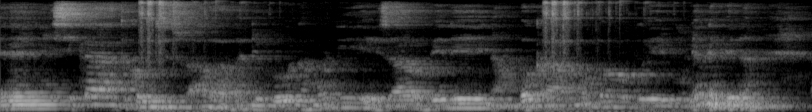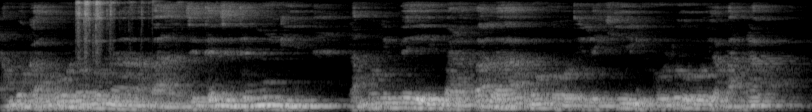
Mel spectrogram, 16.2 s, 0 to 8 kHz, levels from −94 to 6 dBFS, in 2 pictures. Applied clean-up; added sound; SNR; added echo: none; Tambourine; 10 dB; reverberation time 1.1 s.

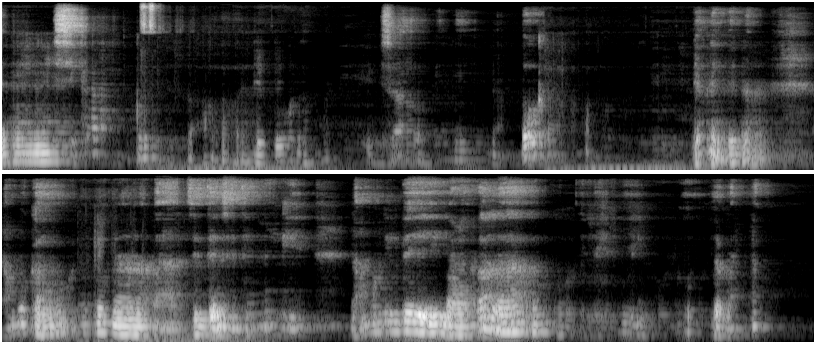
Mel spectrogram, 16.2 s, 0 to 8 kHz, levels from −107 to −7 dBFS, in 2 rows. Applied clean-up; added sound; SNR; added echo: neural mask model DeepFilterNet 3.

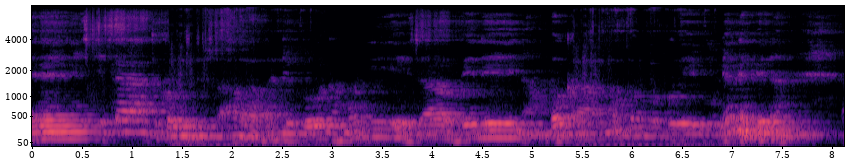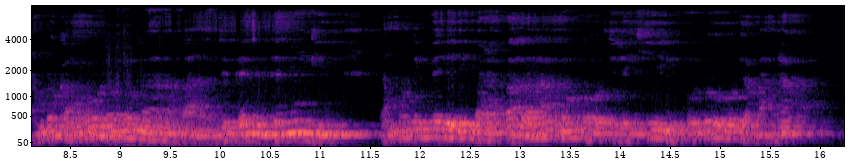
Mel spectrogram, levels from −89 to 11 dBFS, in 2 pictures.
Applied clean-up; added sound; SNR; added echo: neural separator model SepFormer DNS4.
